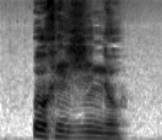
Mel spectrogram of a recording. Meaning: masculine plural of original
- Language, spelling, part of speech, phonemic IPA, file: French, originaux, adjective, /ɔ.ʁi.ʒi.no/, LL-Q150 (fra)-originaux.wav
